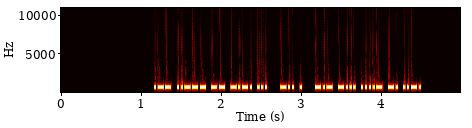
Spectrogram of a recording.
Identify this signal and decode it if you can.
Morse code, heard as a keyed tone, about 51 wpm, 700 Hz. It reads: W2MCS DE KB4NF
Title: USA Callsign DE Callsign - 5 Characters - 50wpm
